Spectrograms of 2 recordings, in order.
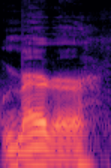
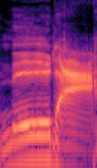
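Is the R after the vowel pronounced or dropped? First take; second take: pronounced; dropped. First: The R after the vowel is pronounced. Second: The R after the vowel is dropped.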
